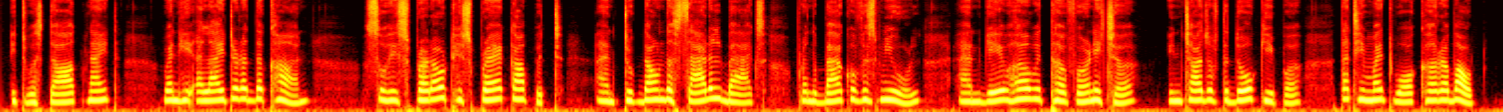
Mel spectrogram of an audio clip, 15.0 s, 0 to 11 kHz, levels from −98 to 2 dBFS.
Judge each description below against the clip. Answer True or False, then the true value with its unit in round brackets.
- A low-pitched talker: False (235 Hz)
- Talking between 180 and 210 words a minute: True (190 wpm)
